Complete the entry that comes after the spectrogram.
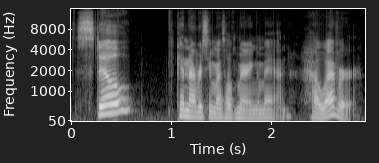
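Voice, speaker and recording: Low-pitched woman, casual and candid. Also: sing-song, brisk, no echo, studio quality. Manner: informal, heavy use of "like". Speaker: podcast guest, creator. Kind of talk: candid casual interview conversation.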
